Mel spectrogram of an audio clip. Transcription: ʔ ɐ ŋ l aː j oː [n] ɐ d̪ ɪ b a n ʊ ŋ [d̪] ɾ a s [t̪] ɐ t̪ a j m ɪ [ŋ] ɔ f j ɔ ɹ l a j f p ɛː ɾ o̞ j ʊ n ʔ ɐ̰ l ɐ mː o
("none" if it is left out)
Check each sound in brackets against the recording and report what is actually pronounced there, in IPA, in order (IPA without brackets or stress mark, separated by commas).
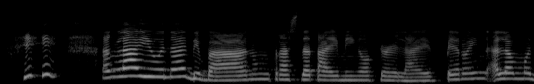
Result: n, t̪, d̪, ŋ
